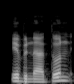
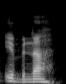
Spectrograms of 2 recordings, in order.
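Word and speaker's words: ابنة: Kalau yang tertutup seperti ini, maka kita bacanya ha kalau berhenti. Ya, saya contohkan. Jaddatun jaddah, syaukatun syaukah, ibnatun ibnah. Nah, tadi tidak ada taknya, sekarang ada taknya.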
